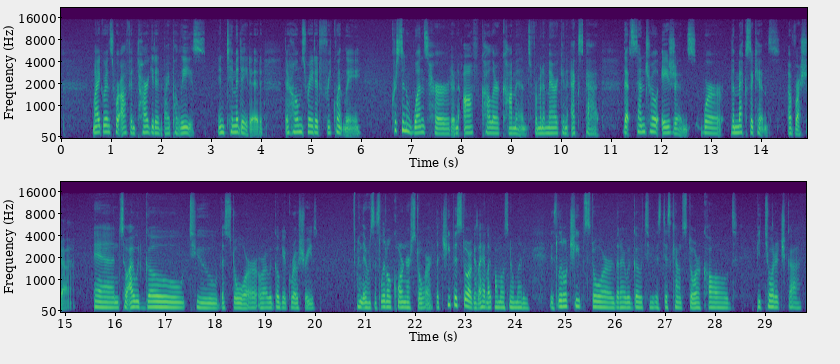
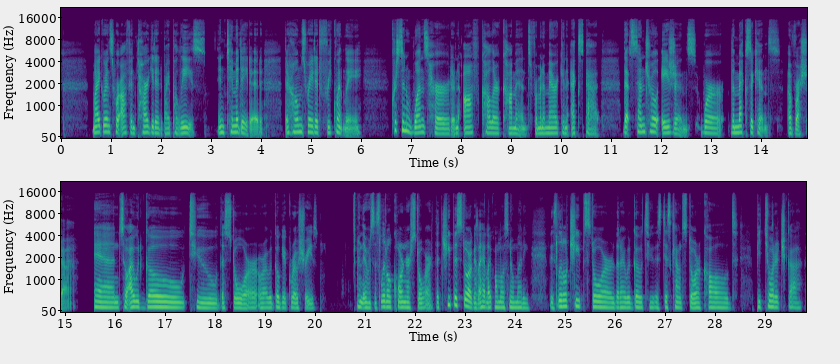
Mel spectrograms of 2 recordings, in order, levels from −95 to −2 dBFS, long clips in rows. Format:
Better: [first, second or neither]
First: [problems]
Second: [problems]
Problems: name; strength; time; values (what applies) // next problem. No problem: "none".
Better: second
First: hiss; faint; throughout; 25 dB below the speech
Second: none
